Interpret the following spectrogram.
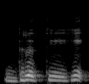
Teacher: Then in Dhritihi, we have Mahaprana Dha.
